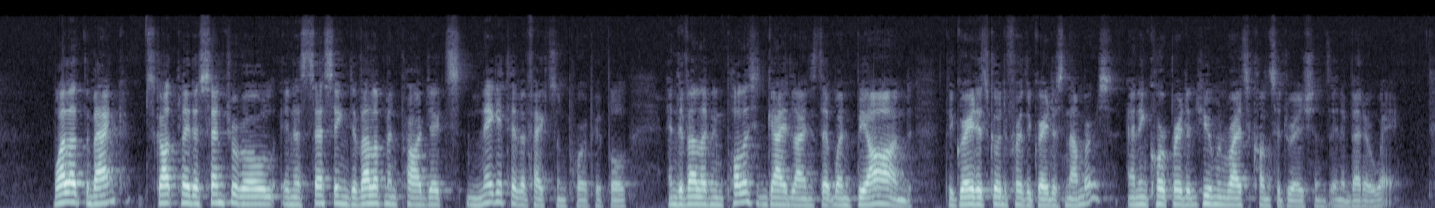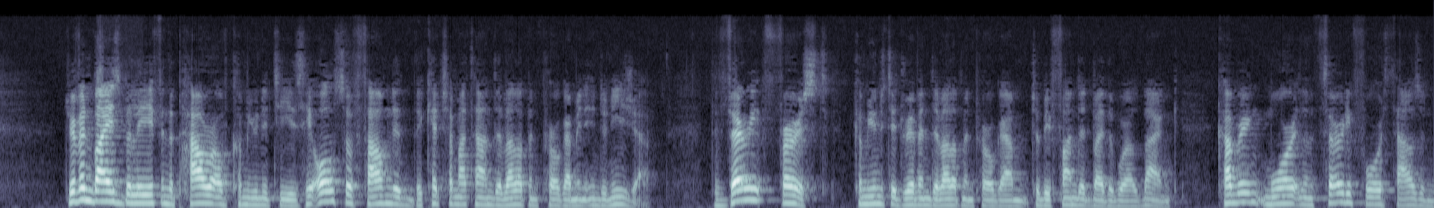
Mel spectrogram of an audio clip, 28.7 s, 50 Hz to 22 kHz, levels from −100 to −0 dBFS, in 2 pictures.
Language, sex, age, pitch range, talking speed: English, male, 30-49, 120-150 Hz, 160 wpm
